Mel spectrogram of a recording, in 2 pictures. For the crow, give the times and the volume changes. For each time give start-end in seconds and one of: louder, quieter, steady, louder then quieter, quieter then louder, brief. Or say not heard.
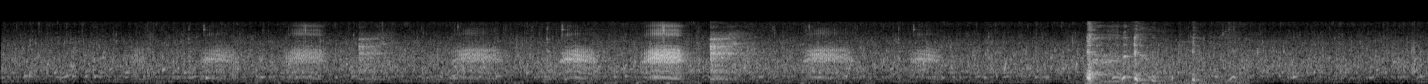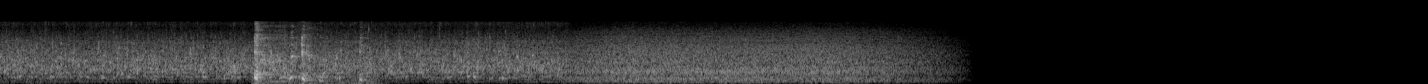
1.3-9.4 louder then quieter.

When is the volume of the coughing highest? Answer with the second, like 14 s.
11 s.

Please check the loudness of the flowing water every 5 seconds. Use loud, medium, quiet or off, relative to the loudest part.
loud, loud, loud, loud, loud, off.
